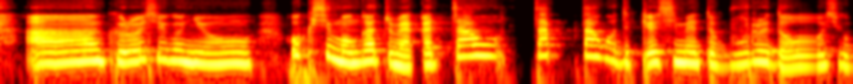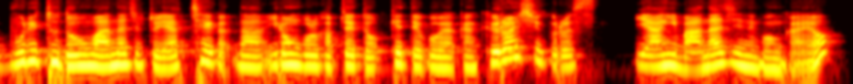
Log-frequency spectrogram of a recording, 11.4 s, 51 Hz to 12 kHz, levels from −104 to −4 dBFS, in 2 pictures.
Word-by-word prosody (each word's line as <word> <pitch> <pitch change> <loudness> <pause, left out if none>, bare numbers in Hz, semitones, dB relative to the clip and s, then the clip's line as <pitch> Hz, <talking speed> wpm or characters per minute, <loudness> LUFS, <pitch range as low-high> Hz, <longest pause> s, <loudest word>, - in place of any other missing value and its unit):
아 220 +3 +5
그러시군요. 210 -4 +2 0.2
혹시 320 - 0
뭔가 225 0 +5
좀 195 -5 +1
약간 185 +4 +3
짜오 320 +1 +2 0.2
짭다고 320 -4 -1
느껴지면 205 0 +1
또 190 - -1
물을 195 +6 -2
넣으시고 165 +1 -4
물이 210 +8 -2
너무 175 -6 +2
많아지면 180 +2 +1
또 155 - -3
야채가 180 +6 -3
나 160 -2 -3
이런 185 0 0
걸 170 -1 -2
갑자기 165 +1 -3
넣게 145 +7 -5
되고 160 -3 -4
약간 150 +1 -7
그런 235 +7 +2
식으로 205 - -5
스 165 - -14 0.3
양이 175 +1 +1
많아지는 165 +4 -1
건가요? 170 - -3
190 Hz, 365 characters per minute, -25 LUFS, 165-220 Hz, 0.3 s, 아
